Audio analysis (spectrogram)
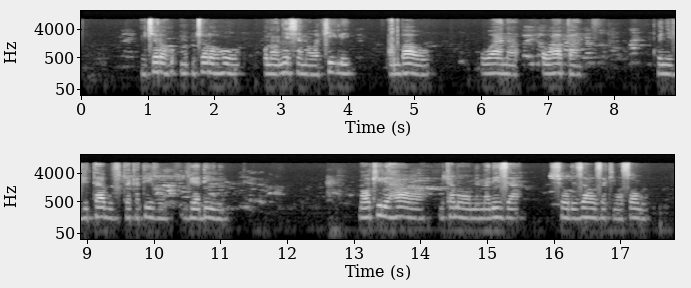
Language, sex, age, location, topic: Swahili, male, 18-24, Wajir, government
